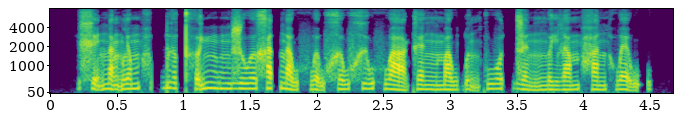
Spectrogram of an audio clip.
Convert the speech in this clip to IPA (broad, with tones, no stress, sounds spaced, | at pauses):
x ḛ˧˨ n a̰˧˨ ŋ l ə˨˦ m h ə˦˥ p̚ ɓ ɨ˨˦ ə̯ t̪ʰ ə̰˧˥ j m u˧ m z u˧ ə̯ x a˦˥ t̚ n a˧˩ w h w ə̰˧˨ w x ə˨˦ w x ɨ˨˦ w h w aː˧˩ k ɛ˨˩ ŋ m a˨˩ w ɓ ə̰ː˧˨ ŋ k w o˦˥ t̚ z ə˧˩ n ŋ ə˨˩ j l a˨˦ m h a˨˩ n h w ɛ̰˧˨ w ʔ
